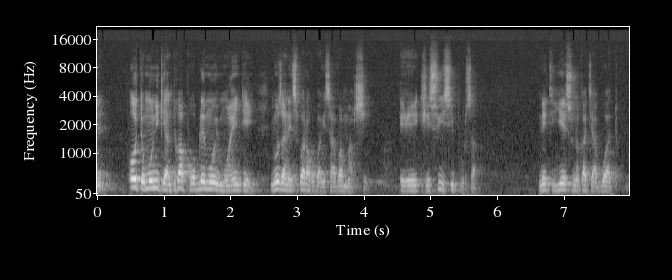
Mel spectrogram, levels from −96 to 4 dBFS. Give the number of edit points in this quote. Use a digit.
0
